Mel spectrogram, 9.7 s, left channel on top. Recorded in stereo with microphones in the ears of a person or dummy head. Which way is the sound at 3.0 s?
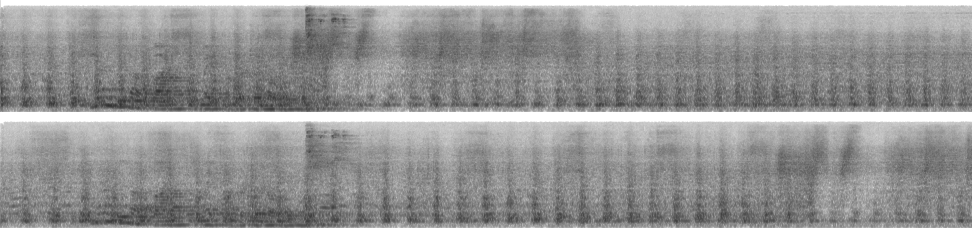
70° left (ahead or behind).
